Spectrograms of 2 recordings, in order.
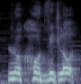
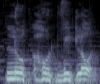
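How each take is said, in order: First: The sentence is said at a fast pace. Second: The sentence is said at a slow pace.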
